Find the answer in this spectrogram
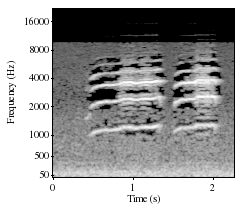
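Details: Peregrine falcon on a San Jose City Hall nest camera, April 13, 2023. A second-year male is guarding three eggs and defending the nest territory. Two drawn-out, harsh, nasal wails, each about half a second long, separated by a short gap.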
